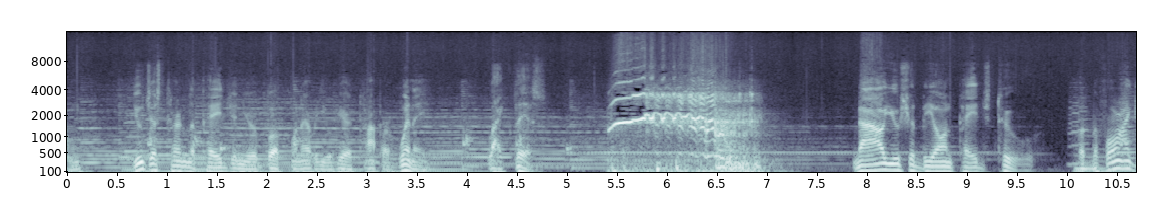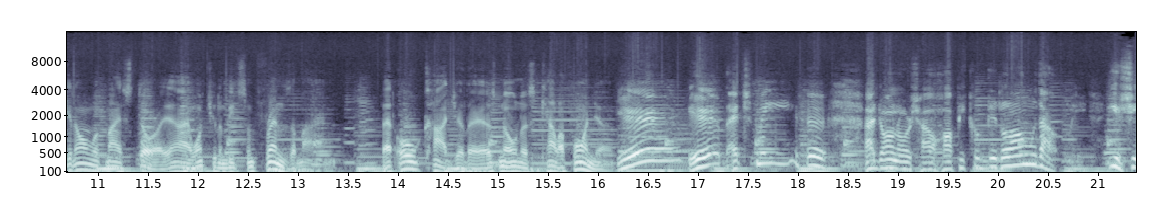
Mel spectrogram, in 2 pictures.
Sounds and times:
Speech: 0.0s - 3.6s, 4.2s - 4.8s, 7.9s - 21.3s
Music: 0.0s - 21.3s.

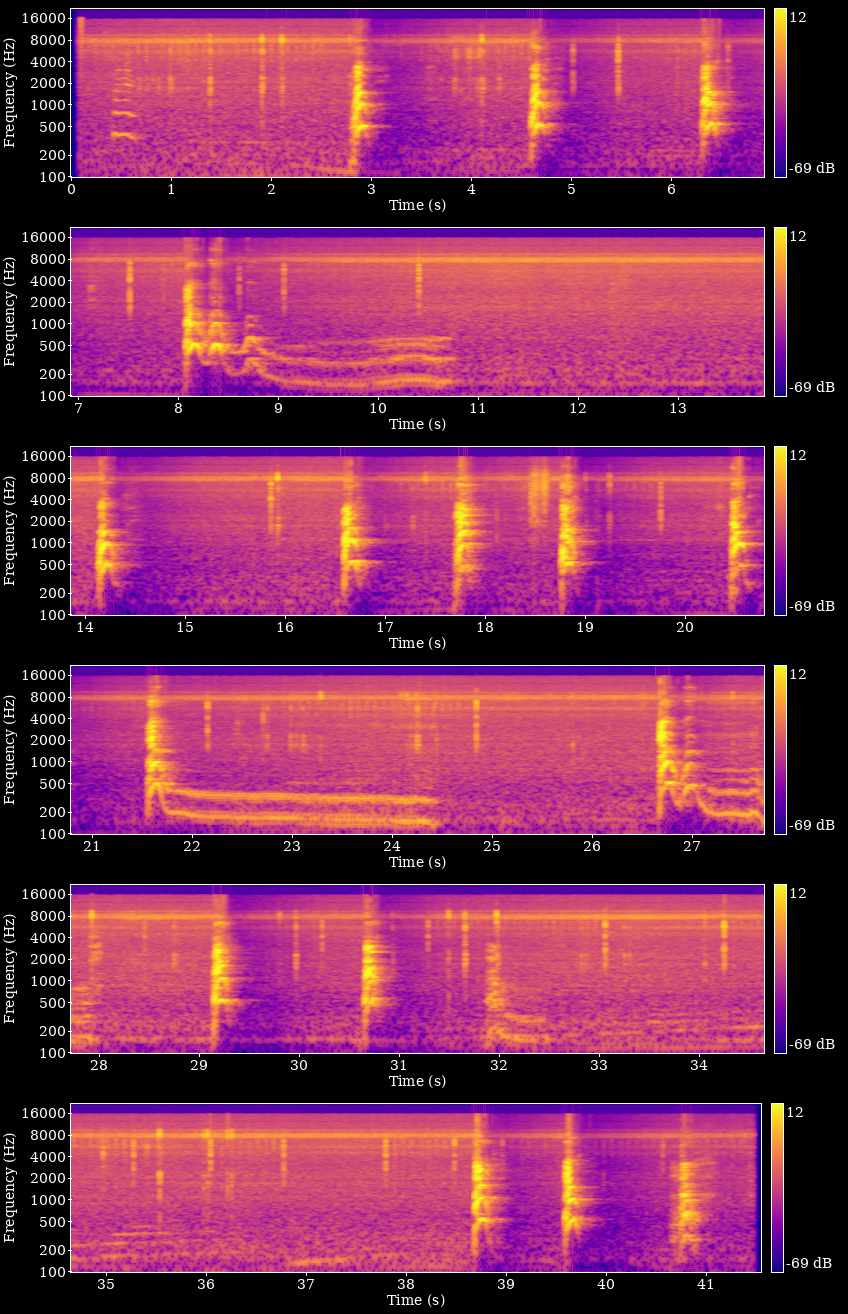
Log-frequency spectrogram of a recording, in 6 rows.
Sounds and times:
Bark: 2.8s - 3.2s, 4.6s - 5.0s, 6.3s - 6.8s, 8.0s - 8.8s, 14.1s - 14.6s, 16.6s - 17.0s, 17.7s - 18.1s, 18.8s - 19.2s, 20.4s - 20.9s, 21.6s - 21.9s, 26.6s - 27.2s, 29.1s - 29.6s, 30.6s - 31.0s, 38.7s - 40.0s, 40.6s - 41.1s
Canidae, dogs, wolves: 8.1s - 10.8s, 21.6s - 24.6s, 26.7s - 28.1s, 38.7s - 40.0s, 40.6s - 41.2s.

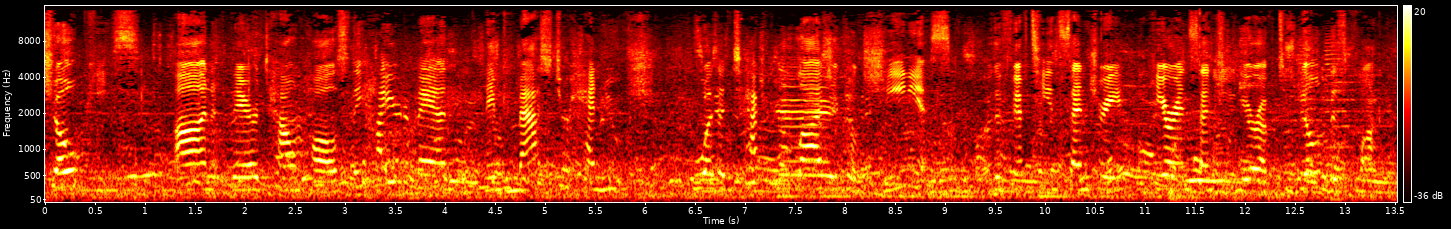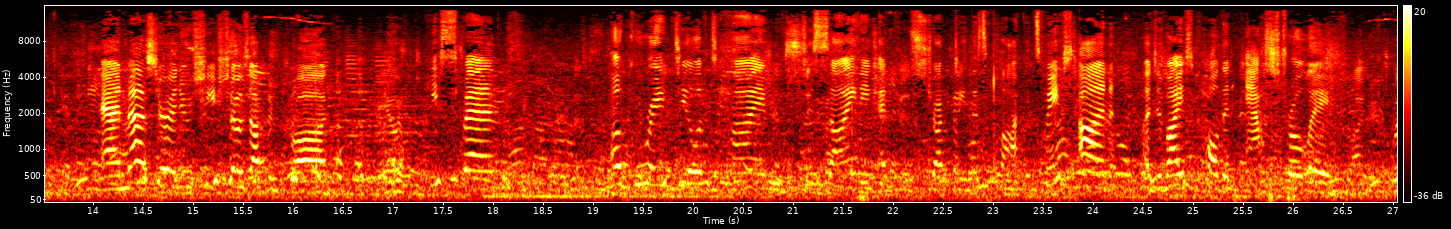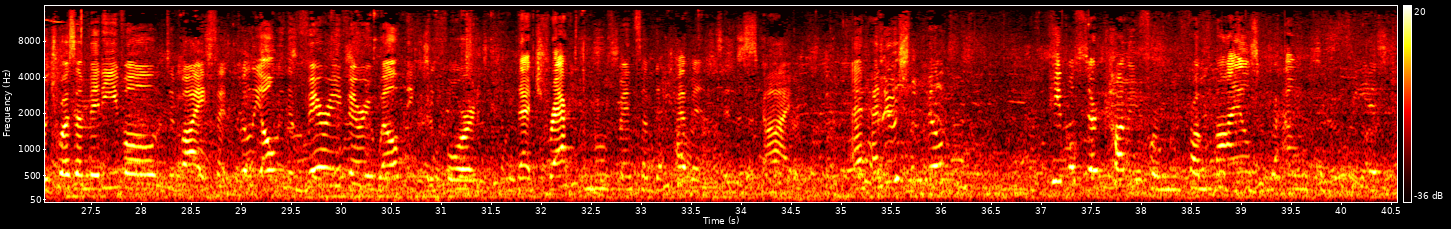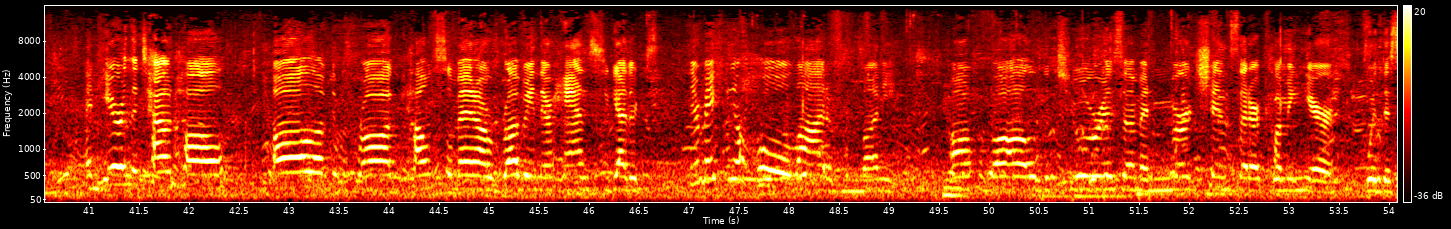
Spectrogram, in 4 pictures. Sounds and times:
Speech: 0.0s - 36.4s, 37.0s - 54.0s.

